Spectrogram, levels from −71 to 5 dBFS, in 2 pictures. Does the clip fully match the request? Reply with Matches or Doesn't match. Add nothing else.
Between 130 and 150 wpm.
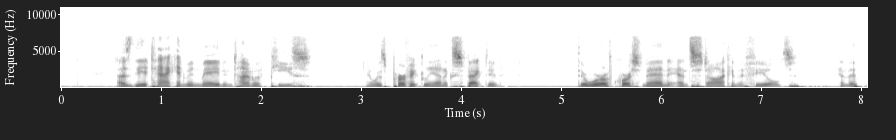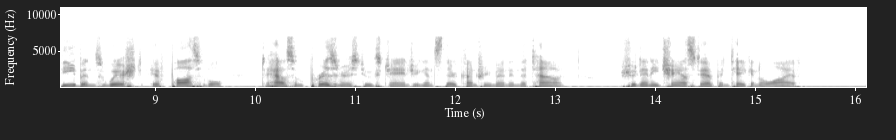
Doesn't match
